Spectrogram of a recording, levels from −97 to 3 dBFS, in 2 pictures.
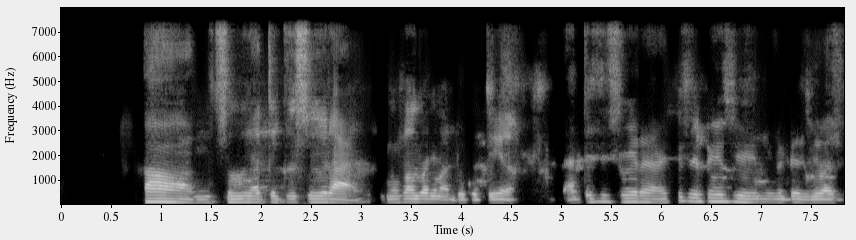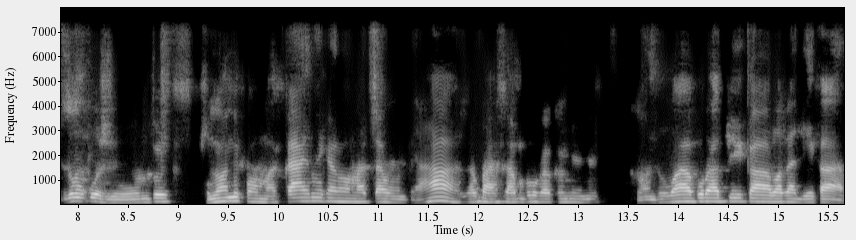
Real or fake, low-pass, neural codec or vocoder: fake; 7.2 kHz; codec, 16 kHz, 2 kbps, X-Codec, HuBERT features, trained on balanced general audio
